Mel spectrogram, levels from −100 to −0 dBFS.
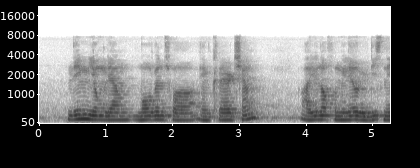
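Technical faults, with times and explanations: No technical faults are audible anywhere in the speech.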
